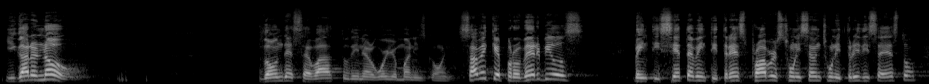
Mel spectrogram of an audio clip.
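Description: Preaching at a measured pace, a pastor with a slightly high, fairly bright voice and lively intonation gives a bilingual sermon, echoing each line in a second language and continually addressing the listeners as brothers.

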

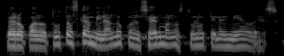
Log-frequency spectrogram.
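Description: A man preaching a sermon with passion, swinging from loud outbursts to low, quiet murmurs. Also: very fast.

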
